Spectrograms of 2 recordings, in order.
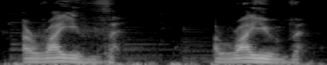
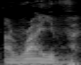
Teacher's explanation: Para pronunciar esa V lo más correctamente posible, es un poquito similar al sonido de la F. Lo que hacemos es pronunciar esa V como si mordiéramos el labio inferior con la hilera de dientes superiores.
